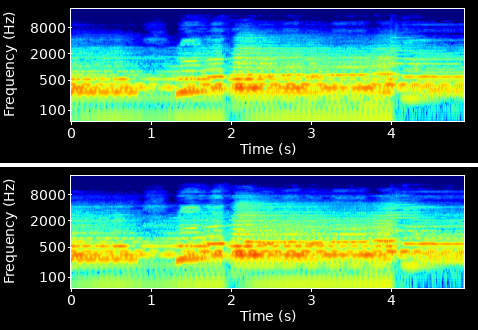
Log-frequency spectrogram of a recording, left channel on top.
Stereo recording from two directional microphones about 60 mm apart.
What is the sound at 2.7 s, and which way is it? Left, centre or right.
Music, centre.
